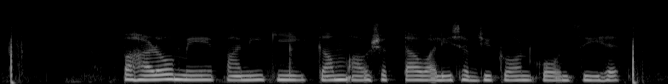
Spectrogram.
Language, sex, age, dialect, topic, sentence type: Hindi, male, 31-35, Garhwali, agriculture, question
